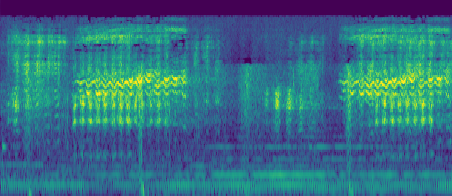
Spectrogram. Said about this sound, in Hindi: तो नदी के उस पार से बकरियों की आवाजें उसे फिर सुनाई देने लगी बिरजू ने पलटकर पीछे की तरफ देखा तो सचमुच सभी भेड़ बकरियां नदी के उस पार खड़ी थी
